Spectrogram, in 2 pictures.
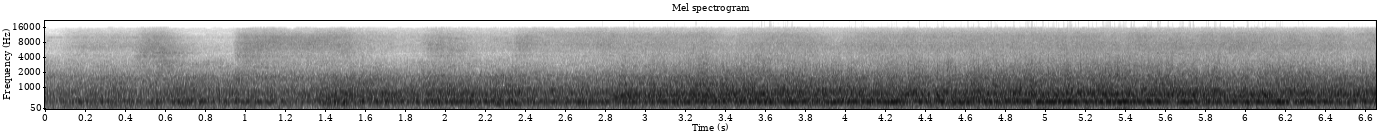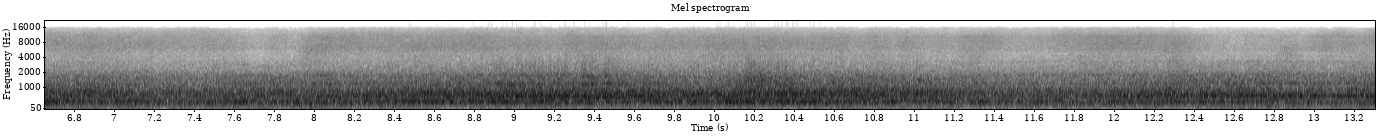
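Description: Singapore MRT train running between stations, heard from inside the passenger car: a steady rumble and hum of wheels on rails and traction motors, growing louder over the first few seconds.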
